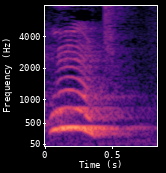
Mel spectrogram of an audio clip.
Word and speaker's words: पूंछ: video जरूर देखिएगा दोस्तों यहां पर चंद्र बिंदी लगी हुई है यानी कि यह अनुनासिक है यानी कि हम इसे पढ़ेंगे पु यानी कि इसमें हम पु का उच्चारण तो गले से करेंगे और जो चंद बिंदी है उसका उच्चारण नाक से करेंगे तो यह लिखा हुआ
